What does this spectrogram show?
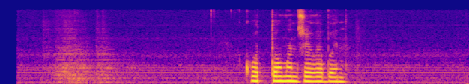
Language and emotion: Russian, neutral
